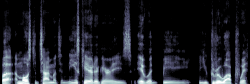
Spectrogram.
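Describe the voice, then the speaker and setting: A man with a smooth, resonant voice at a middling pitch, speaking in a measured, explanatory way. The sound is dry and close-miked. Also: level tone, no room sound. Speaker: podcast co-host. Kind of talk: casual faith discussion.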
